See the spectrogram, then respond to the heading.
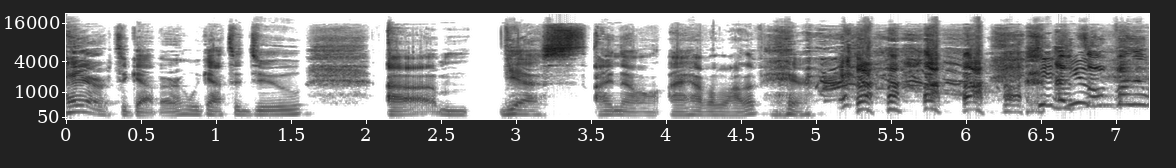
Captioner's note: laughs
